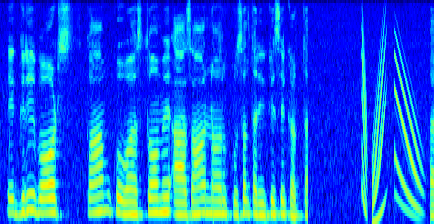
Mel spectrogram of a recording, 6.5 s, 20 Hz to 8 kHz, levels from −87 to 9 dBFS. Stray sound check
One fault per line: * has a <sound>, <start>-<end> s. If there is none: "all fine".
* has a chirp, 5.4-6.4 s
